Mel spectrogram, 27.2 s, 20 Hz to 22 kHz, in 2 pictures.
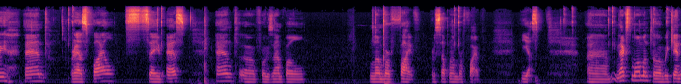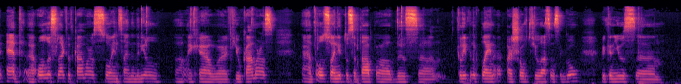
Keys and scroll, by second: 7.6 5, 24.3 r, 26.4 typing.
